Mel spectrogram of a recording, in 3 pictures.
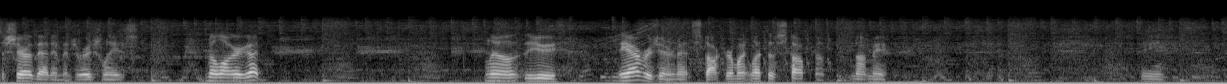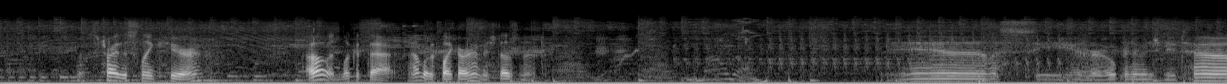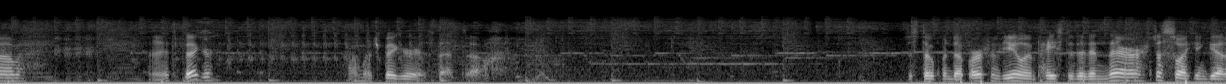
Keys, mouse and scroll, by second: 14.2 click, 18.1 click, 21.5 right click, 24.2 click, 25.7 click, 28.3 right click, 29.7 click, 32.0 click, 33.8 ctrl+v, 35.1 click.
